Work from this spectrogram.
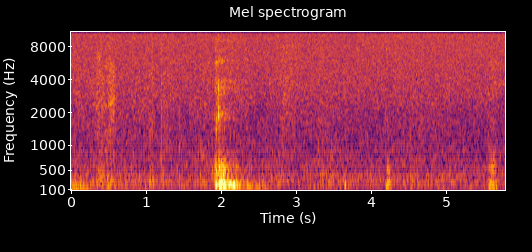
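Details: A female Shiba Inu barks in her sleep while lying next to a loudly snoring male Shiba: one low, stifled woof stands out, with fainter snorts and snuffles before and after in a quiet room with a faint hiss.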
